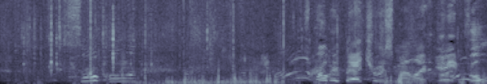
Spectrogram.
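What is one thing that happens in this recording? Teenage boys talk excitedly close by, outdoors.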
